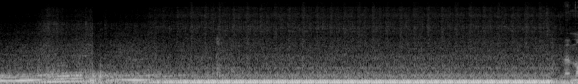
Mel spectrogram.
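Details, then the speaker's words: Aston Martin DB7 5.9 V12 with optional exhaust fitted, before fuel tank removal: engine rises then holds steady revs, but the note is uneven and hollow, like a V10 with cylinders dropping out; fuel-starved misfire from supply fault. "La sonorité de ce V12 libérée grâce à la pose de l'échappement optionnel récupéré dans le sud. Là vous entendez bien le V12 qui commence à muer en V10."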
